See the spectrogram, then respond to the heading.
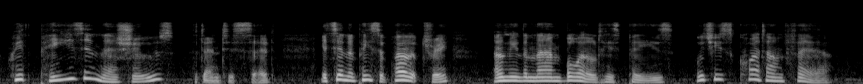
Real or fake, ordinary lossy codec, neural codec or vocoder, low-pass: fake; MP3, 64 kbps; codec, 16 kHz, 8 kbps, FreqCodec, smaller model; 7.2 kHz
